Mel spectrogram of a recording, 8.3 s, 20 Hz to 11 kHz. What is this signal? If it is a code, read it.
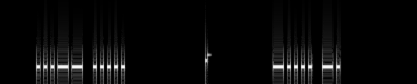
Morse code, heard as a keyed tone, about 17 wpm, 700 Hz. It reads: 35 6N
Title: Common Cut Numbers - 2-Digit 17wpm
